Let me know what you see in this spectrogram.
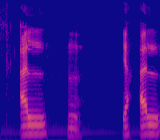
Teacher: Al ujung lidahnya kan naik jadi suaranya terhalang akhirnya suaranya ya keluar dari sisi kiri dan kanan lidah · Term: sifat al-inhiraf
